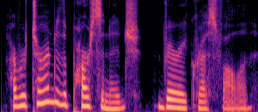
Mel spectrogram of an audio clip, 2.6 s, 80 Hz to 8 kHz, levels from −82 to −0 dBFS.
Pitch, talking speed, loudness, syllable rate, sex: 225 Hz, 165 wpm, -18 LUFS, 6.9 syllables/s, female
